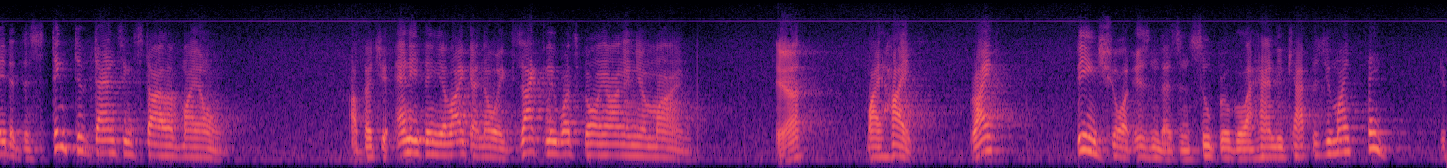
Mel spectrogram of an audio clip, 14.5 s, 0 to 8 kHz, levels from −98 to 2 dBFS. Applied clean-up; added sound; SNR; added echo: none; none; none; none.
